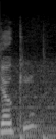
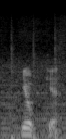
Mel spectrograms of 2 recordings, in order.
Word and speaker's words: Jocke: Is it pronounced Joki? Jocke. Yeah.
